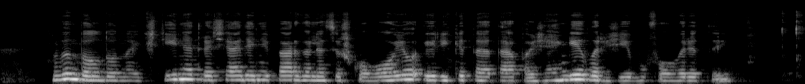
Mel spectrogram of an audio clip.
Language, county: Lithuanian, Alytus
